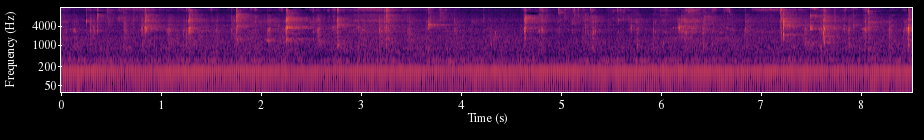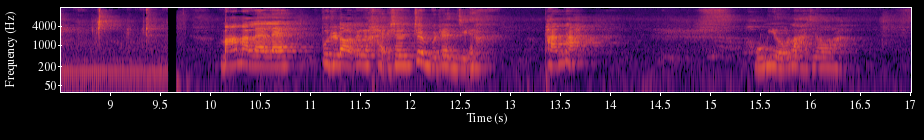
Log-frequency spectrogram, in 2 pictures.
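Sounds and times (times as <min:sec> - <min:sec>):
person chewing with wet smacks: 0:00.0 - 0:09.6
steady low hum: 0:00.0 - 0:10.1.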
